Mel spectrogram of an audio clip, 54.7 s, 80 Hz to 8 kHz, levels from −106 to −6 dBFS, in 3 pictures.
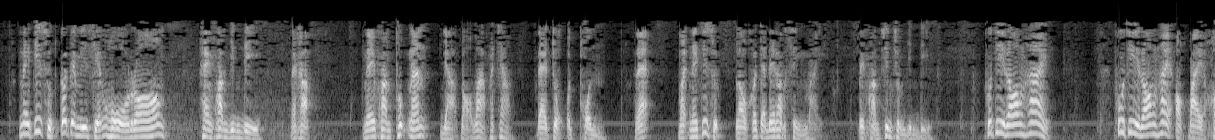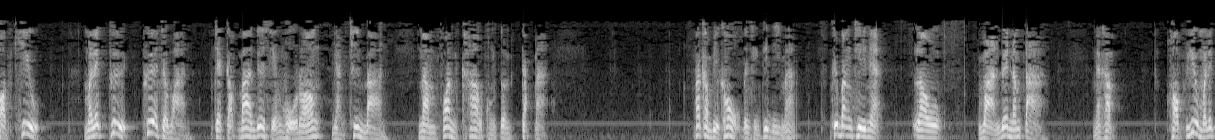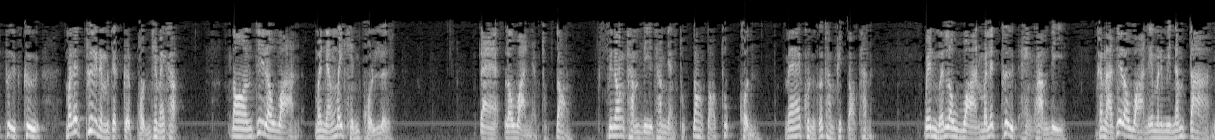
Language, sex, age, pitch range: Thai, male, 60-79, 140-180 Hz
